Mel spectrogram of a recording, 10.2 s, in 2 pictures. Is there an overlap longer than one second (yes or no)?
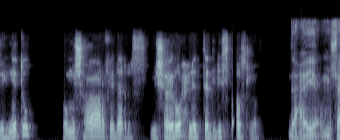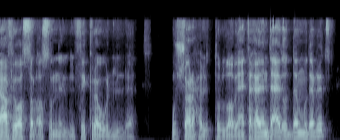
no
